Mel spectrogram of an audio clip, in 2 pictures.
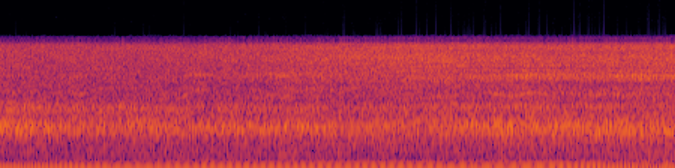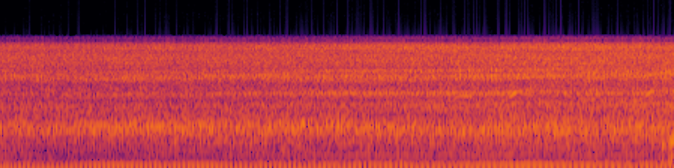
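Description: Skywing MXS RC aerobatic airplane's motor and propeller humming steadily in flight, with faint wavering pitch, getting a little louder in the second half as the plane comes closer. A low wind rumble sits under it.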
